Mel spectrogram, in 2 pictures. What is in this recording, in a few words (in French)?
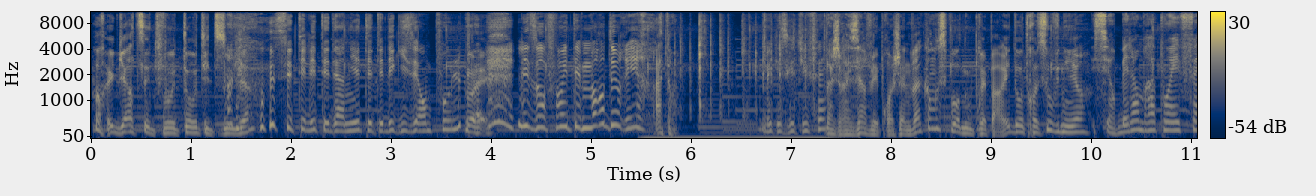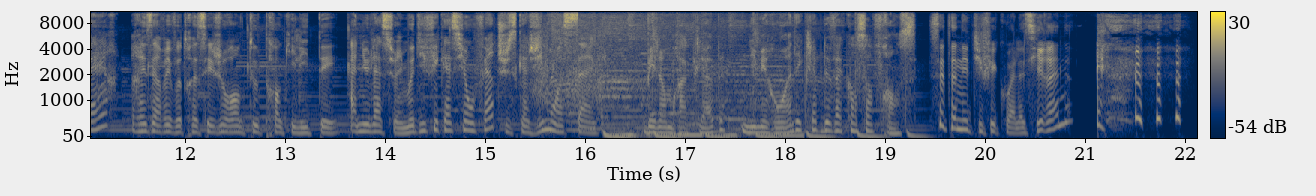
pub comedie; belambra poulpe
